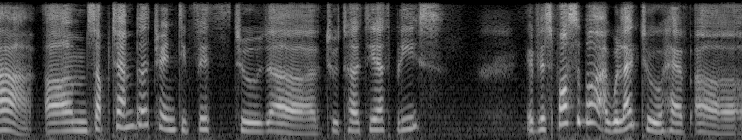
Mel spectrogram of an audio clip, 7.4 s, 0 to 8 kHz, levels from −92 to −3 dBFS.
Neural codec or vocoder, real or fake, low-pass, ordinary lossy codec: codec, 16 kHz, 0.8 kbps, ZipCodec; fake; 7.2 kHz; Opus, 32 kbps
